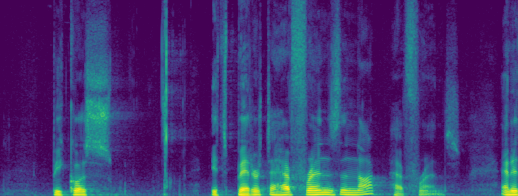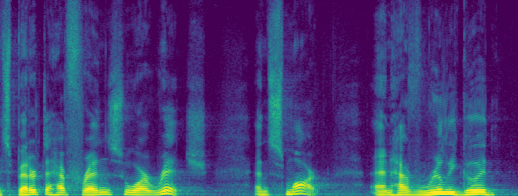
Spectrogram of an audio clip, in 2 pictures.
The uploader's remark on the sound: In front of a live audience at Hoover.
